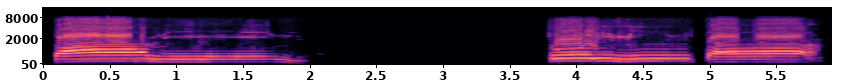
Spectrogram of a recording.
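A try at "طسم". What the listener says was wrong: এটা তোই নয়, এটা ত। হ্যাঁ, এটা তোই নয়, ত।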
